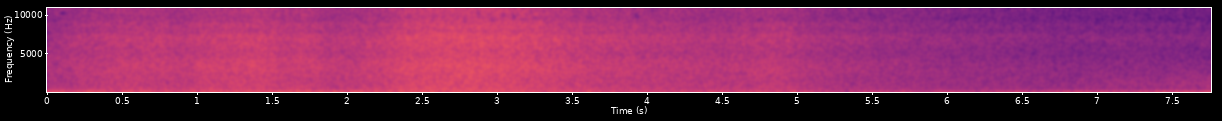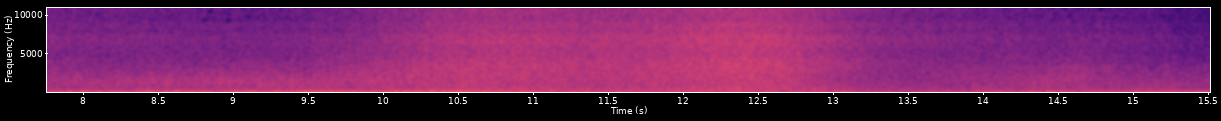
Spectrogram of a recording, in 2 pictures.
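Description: Rough sea water surging and foaming: a continuous rushing noise over a deep rumble, swelling louder twice, a couple of seconds in and again about two-thirds of the way through.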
